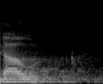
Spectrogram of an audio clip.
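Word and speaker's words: doubt: यहाँ लिखे हैं डाउट, यानी टी से पहले देखिए बी दिया है तो बी का उच्चारण क्या हो गया, साइलेंट।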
